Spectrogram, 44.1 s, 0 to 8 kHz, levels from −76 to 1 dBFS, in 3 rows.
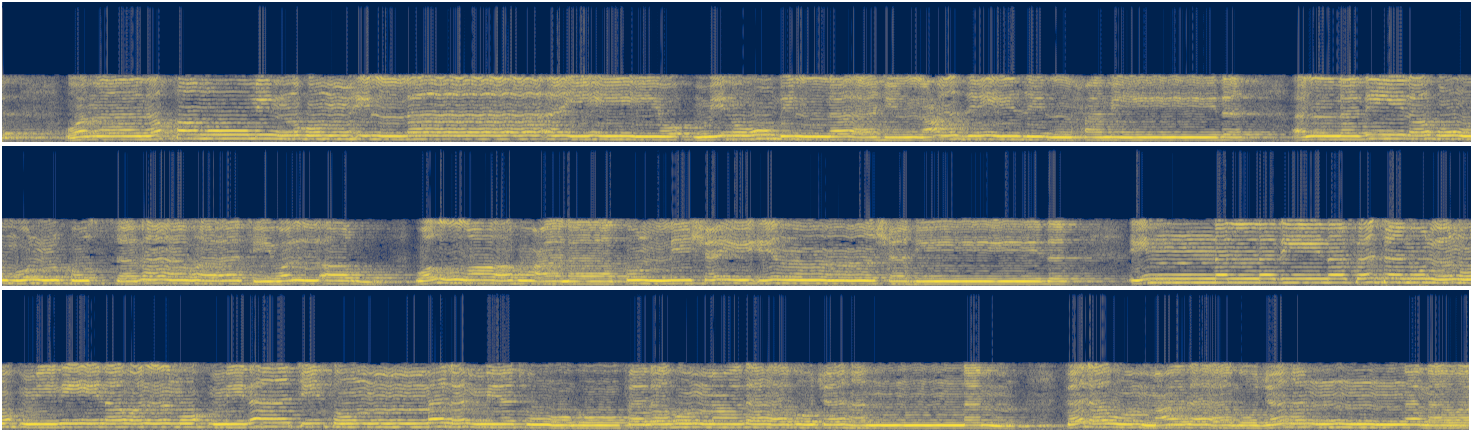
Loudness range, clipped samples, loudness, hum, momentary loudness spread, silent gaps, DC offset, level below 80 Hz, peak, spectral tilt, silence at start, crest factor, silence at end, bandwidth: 1 LU; 0.3%; -7 LUFS; none; 4 LU; none; 0.3%; -40 dBFS; 0 dBFS; -7 dB/octave; 0 s; 8 dB; 0 s; 4.1 kHz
